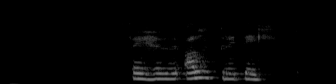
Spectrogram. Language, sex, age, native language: Icelandic, male, 8, Icelandic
